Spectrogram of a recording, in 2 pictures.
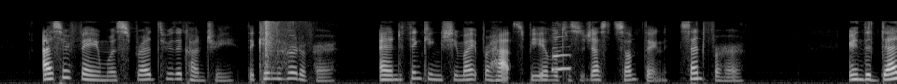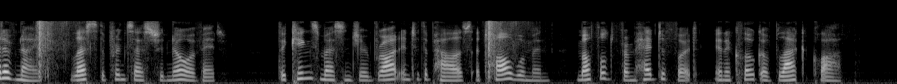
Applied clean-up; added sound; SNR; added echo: none; Wind instrument, woodwind instrument + Crushing; 4 dB; none.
